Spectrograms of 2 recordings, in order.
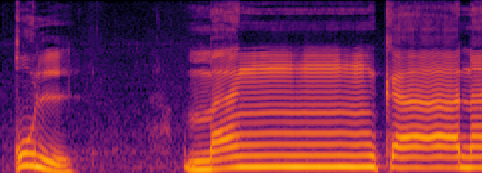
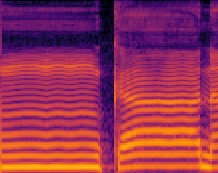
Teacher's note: কুল মান কানা, এটা হচ্ছে ইখফা, নুন সাকিনের পর কাফ আছে, তাহলে জিহ্বাকে কাফের মাখরাজে লাগিয়ে নাক থেকে গুণনা করতে হবে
